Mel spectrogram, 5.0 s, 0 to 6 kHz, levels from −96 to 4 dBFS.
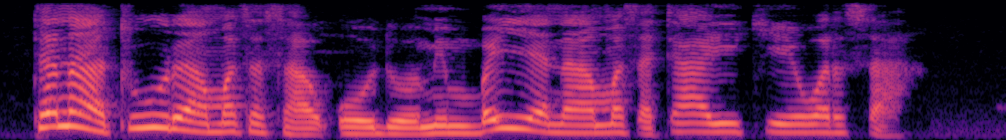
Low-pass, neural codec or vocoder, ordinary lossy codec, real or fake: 5.4 kHz; none; none; real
